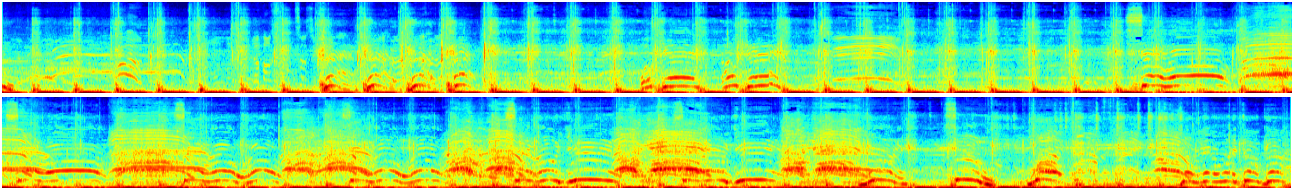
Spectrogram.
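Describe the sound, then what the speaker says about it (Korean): A large crowd at a live music performance claps and cheers loudly and continuously, with a steady beat under the noise and shouts and whoops rising toward the end. "다 같이 박수!"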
